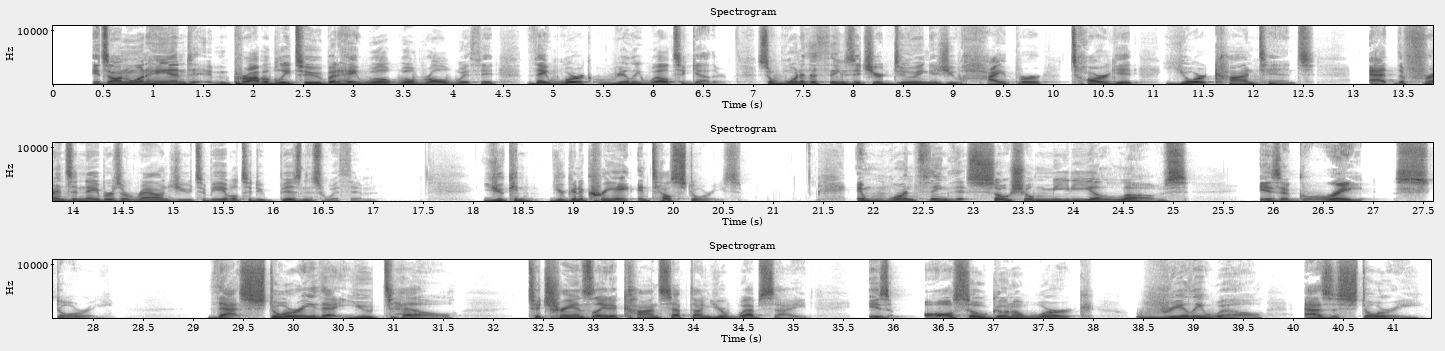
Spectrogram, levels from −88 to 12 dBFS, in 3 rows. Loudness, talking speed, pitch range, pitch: -22 LUFS, 130 wpm, 140-195 Hz, 170 Hz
